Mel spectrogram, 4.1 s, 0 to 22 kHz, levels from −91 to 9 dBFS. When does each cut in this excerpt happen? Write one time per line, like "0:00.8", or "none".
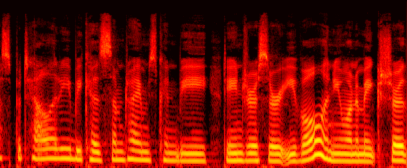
0:01.6
0:02.2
